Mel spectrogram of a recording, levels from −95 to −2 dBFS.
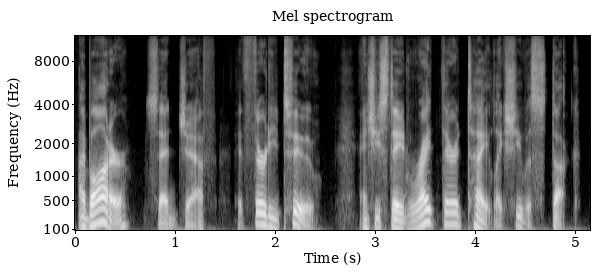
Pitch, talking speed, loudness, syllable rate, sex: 100 Hz, 210 wpm, -19 LUFS, 4.6 syllables/s, male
